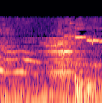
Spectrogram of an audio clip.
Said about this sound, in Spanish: ¿Escucharon? ¿El aullido?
